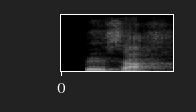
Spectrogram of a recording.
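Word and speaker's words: Pésaj: De acuerdo al Nuevo Diccionario Ilustrado de la Biblia, la palabra Pascua viene del vocablo hebreo Pesaj, o Pesaj, que lleva tilde, ¿verdad?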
